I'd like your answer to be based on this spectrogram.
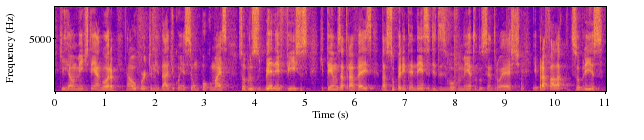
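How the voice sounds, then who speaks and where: A man's voice: mid-range voice, a bit bright. Upbeat male podcast host. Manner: upbeat announcer-like delivery, reads sponsor list. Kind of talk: podcast interview.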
